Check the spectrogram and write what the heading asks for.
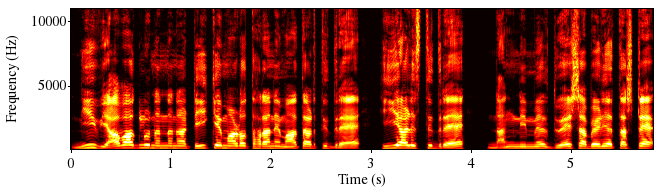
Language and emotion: Kannada, angry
